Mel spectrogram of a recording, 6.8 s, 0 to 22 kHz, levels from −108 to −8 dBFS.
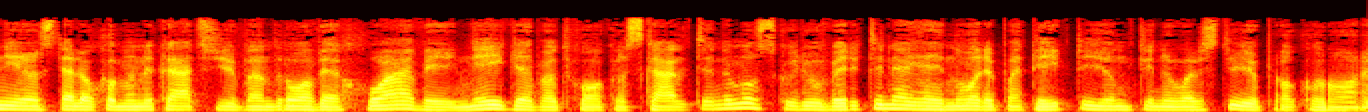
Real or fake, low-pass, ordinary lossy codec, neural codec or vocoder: fake; 19.8 kHz; MP3, 48 kbps; codec, 44.1 kHz, 2.6 kbps, DAC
